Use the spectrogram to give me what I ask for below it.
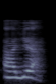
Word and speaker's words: allá: Ahora voy a, por ejemplo, allá. Allá. Dice allá. Tiene 2 sílabas. Allá. Tiene 2 sílabas. ¿Dónde se carga la voz? A última, penúltima. Ah, la voz se carga en la última sílaba y según la regla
